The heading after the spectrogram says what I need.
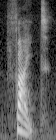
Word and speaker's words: fight: 여기까지 보면 파이가 됐어요 자 그리고 또 ght가 나왔네요 gh는 t 앞에 왔으니까 소리가 나지 않고이 tut 소리만 남습니다 그래서이 단어는 파이트가 됩니다 자 따라해 보세요 fight F 발음 신경 쓰시면서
